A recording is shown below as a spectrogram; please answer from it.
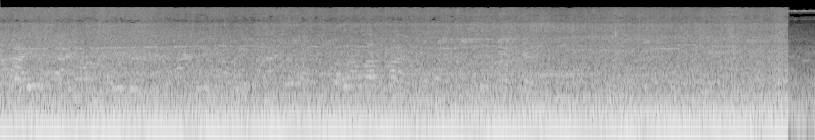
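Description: Motorboat engine running steadily underway, a constant low hum under the rush of water churning in the wake, with faint voices in the background. It cuts off abruptly just before the end.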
